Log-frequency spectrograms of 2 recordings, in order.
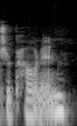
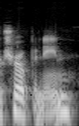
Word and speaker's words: troponin: So muscle contraction is regulated by proteins called tropomyosin and troponin, and or troponin, either way, you can pronounce it either way.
